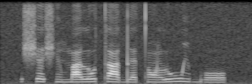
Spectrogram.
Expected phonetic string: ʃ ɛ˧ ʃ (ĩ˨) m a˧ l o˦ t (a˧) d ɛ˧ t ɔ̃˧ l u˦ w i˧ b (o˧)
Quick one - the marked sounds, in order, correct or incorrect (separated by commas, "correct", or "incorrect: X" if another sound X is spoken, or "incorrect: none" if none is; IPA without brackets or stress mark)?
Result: correct, correct, correct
